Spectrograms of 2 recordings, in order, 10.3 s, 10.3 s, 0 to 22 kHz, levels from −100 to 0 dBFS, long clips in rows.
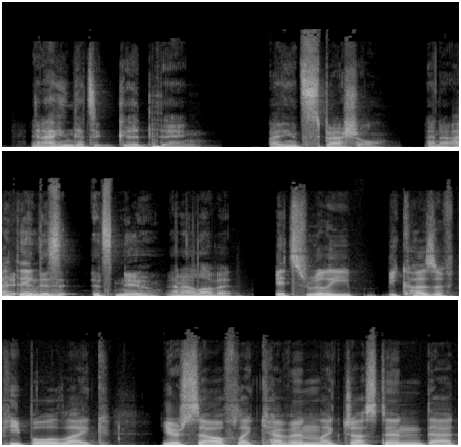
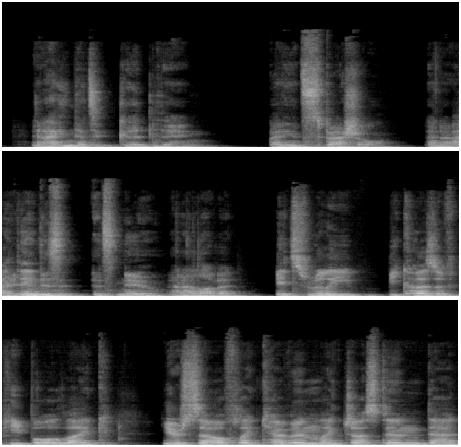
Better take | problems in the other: first | off-mic speech; far // room echo; very slight; dies away in 0.3 s

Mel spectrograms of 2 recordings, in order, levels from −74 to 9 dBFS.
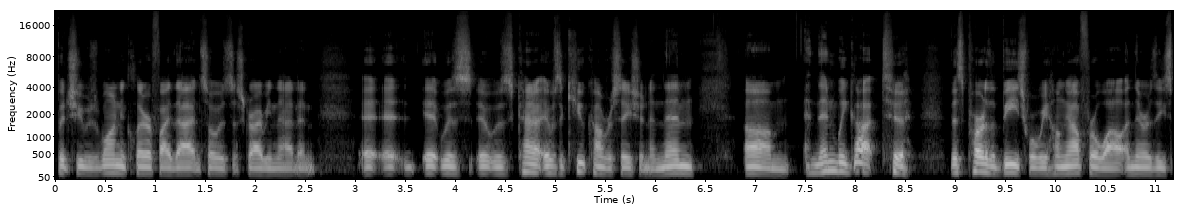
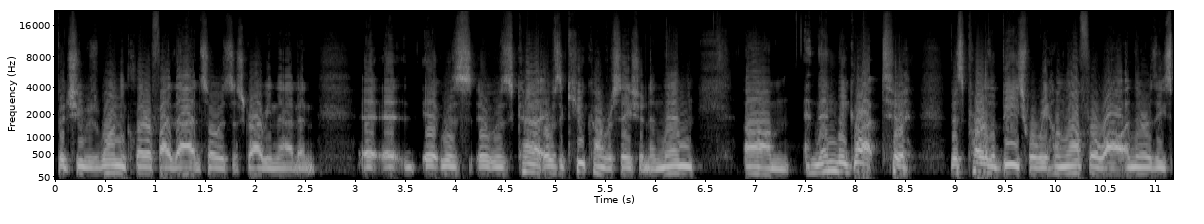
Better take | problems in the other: first | distortion; heavy; 17% of the sound clipped

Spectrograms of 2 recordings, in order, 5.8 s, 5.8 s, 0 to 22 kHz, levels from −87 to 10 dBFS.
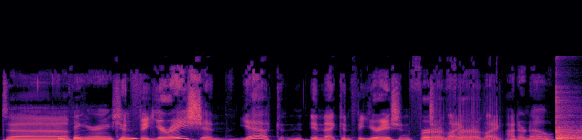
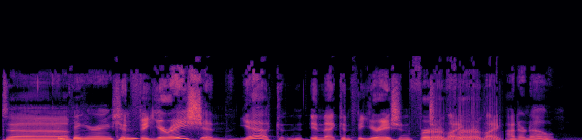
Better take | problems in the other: second | door banging; loud; at 5.5 s; peak 2 dB above the speech

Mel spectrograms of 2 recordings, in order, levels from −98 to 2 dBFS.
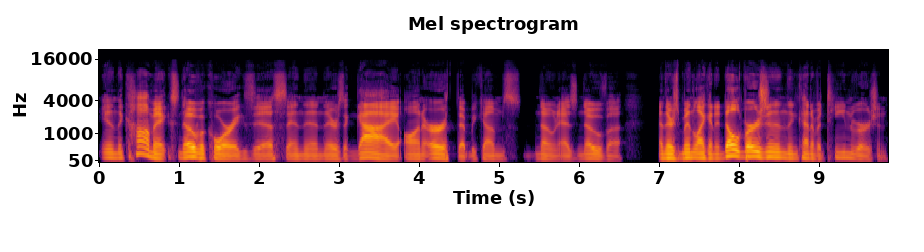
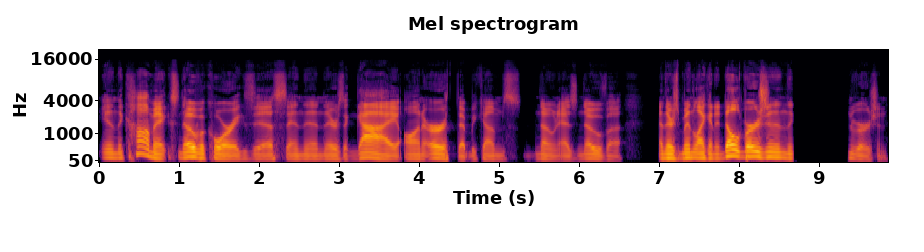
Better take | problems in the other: first | audio cutting out; at 8.5 s for 0.5 s

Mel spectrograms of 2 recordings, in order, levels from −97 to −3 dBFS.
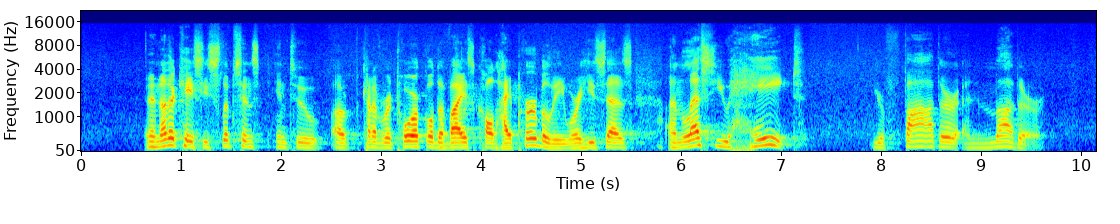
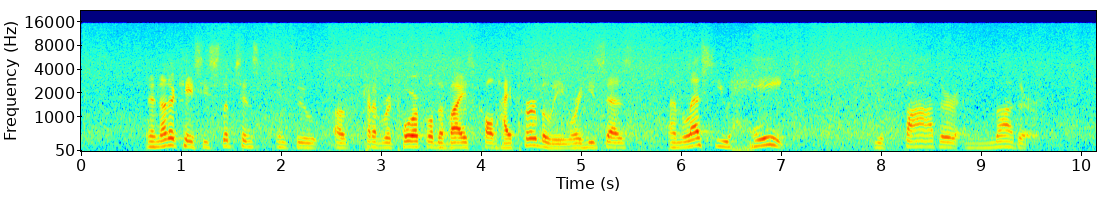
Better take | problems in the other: first | hiss; loud; throughout; 8 dB below the speech; faint in the first

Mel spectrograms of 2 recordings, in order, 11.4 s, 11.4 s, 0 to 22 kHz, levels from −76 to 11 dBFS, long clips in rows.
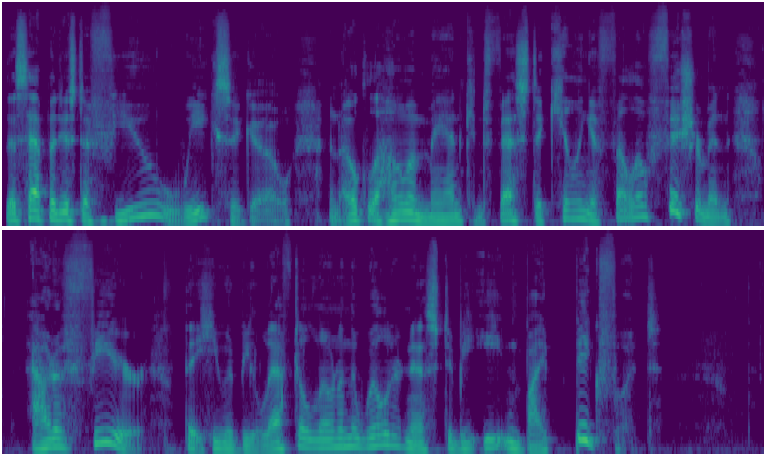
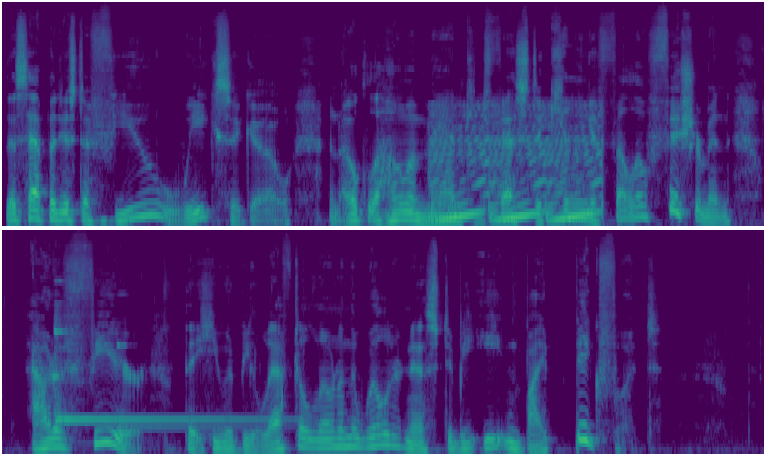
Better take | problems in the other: first | alarm; loud; from 3 to 4.5 s; peak 4 dB above the speech // doorbell; noticeable; from 6 to 7.5 s; peak 2 dB below the speech

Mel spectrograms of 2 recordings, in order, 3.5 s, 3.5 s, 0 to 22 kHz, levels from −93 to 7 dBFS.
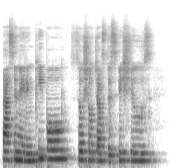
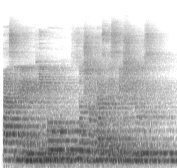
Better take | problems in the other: first | room echo; strong; dies away in 3 s; slight in the first // off-mic speech; far; far in the first

